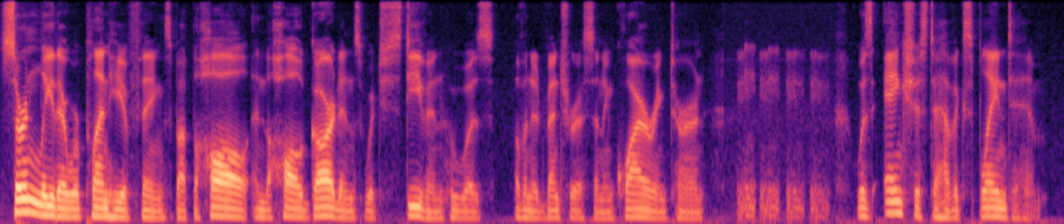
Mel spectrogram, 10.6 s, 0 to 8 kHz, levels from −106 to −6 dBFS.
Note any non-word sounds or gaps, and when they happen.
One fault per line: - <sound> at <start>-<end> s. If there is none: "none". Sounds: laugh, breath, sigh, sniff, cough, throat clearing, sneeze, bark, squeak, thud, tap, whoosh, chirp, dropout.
- laugh at 7.4-8.3 s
